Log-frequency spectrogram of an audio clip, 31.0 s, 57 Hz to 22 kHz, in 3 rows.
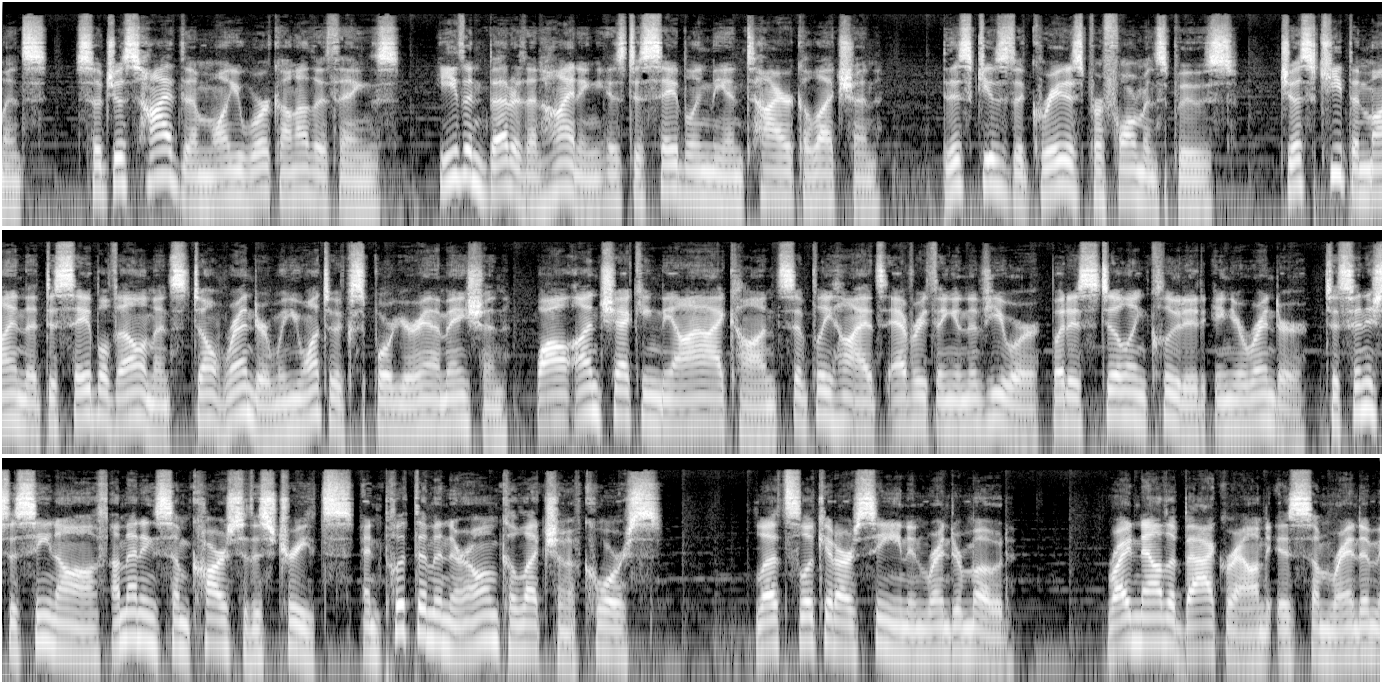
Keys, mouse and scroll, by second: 0.7 click, 2.0 middle click, 4.0 click, 5.8 click, 8.2 click, 8.8 shift+click, 9.2 shift+middle click, 14.8 click, 15.1 alt+g, 15.2 r, 15.2 z, 15.2 KP_9, 15.2 KP_0, 15.4 click, 15.9 middle click, 16.4-18.3 typing, 16.8 middle click, 17.3 alt+g, 17.4 KP_Subtract, 17.4 KP_Enter, 18.2 alt+g, 18.3 KP_Subtract, 18.3 KP_Enter, 19.3 alt+g, 19.4 KP_Enter, 19.4 r, 19.4 z, 19.4 KP_9, 19.4 KP_0, 20.2 click, 21.0 click, 21.2 typing, 21.2 KP_Enter, 21.4 alt+g, 21.4 click, 21.6 click, 21.9-23.0 drag, 23.0 ctrl+click, 23.2 m, 23.6 click, 23.8 ctrl+s, 25.6 click, 27.7-28.9 drag, 29.6 click, 30.4 click.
